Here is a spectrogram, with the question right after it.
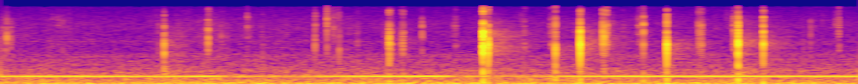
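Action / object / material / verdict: scrape / bar of soap / soap / none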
